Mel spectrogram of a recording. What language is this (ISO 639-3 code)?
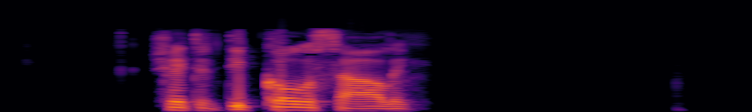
lav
